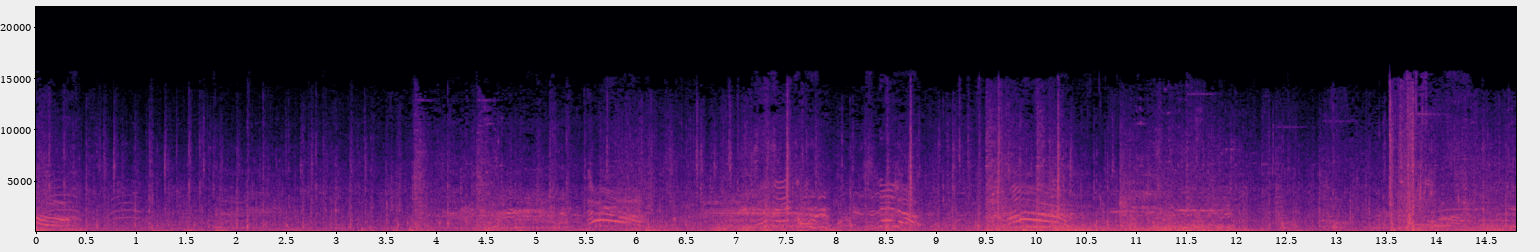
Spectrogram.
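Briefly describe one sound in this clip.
Carriage wheels rattle steadily over cobblestones.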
